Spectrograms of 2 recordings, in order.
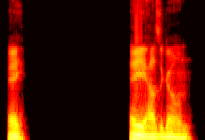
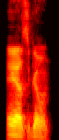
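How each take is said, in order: First: Louder mic-test greeting; punchy, loud hello to test levels; raised voice. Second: Said in the usual way. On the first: Shown as a demonstration. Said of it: "Whenever I raise my voice". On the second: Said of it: "whenever I talk normally".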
